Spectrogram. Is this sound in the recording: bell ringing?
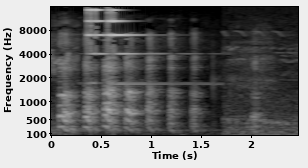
yes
